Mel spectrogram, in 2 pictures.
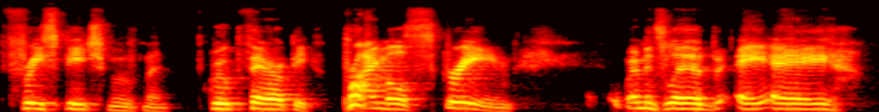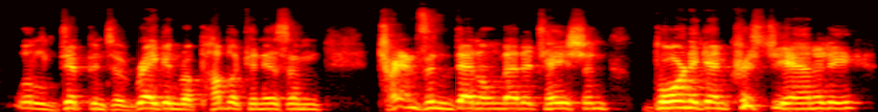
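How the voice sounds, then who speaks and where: An actor in a staged play reading, playing a wealthy older husband who is dry, teasing and condescending. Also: male voice, high voice, a little slow, a bit bright. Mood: dryly teasing. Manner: dry, needling, condescending endearments.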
